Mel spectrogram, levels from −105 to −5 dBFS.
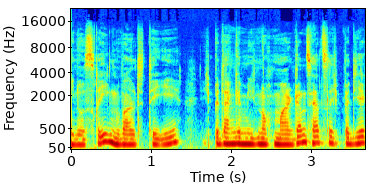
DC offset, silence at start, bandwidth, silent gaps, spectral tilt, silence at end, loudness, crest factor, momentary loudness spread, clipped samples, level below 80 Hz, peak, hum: under 0.1%; 0 s; 14 kHz; none; -6 dB/octave; 0 s; -18 LUFS; 12 dB; 8 LU; under 0.1%; -48 dBFS; -6 dBFS; none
